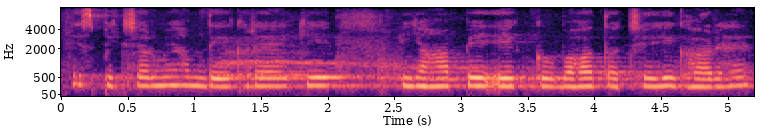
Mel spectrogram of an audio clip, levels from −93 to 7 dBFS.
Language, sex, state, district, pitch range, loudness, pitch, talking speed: Hindi, female, Bihar, West Champaran, 235-250 Hz, -15 LUFS, 245 Hz, 175 wpm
